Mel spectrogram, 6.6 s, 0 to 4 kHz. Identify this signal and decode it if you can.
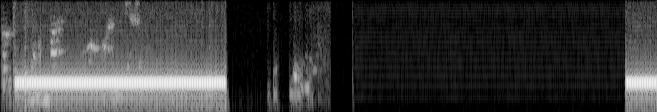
Ringback tone (North America), 440 + 480 Hz.
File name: rg-1600-unknown- - - .57374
